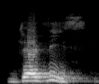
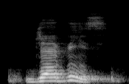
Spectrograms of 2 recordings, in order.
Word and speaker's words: ceviz: This letter is called J. J in Turkish language. It is called J. For instance, we have ceviz, ceviz, ceviz. We have Ceylan, Ceylan. That is how you are going to pronounce this letter. Anywhere you see it, J, ceviz, Ceylan.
